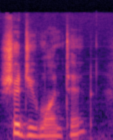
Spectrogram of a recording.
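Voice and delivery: ordinary talk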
